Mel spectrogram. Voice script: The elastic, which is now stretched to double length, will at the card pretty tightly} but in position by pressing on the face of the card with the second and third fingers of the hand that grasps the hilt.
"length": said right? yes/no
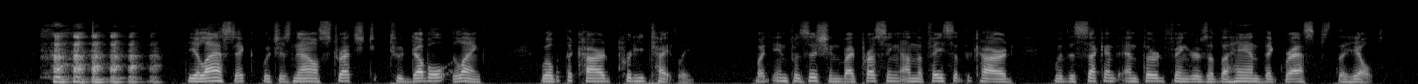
yes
